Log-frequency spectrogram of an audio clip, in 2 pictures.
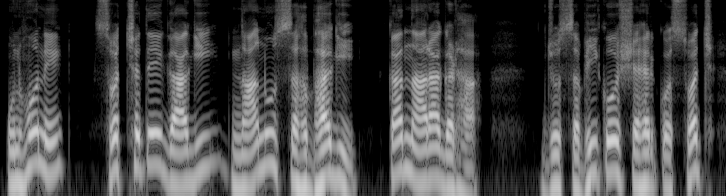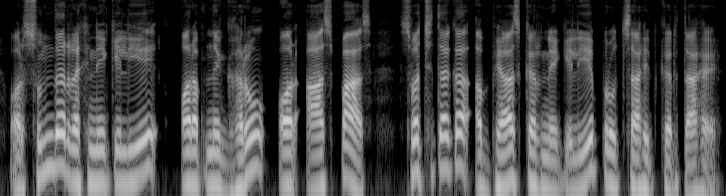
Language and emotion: Hindi, neutral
